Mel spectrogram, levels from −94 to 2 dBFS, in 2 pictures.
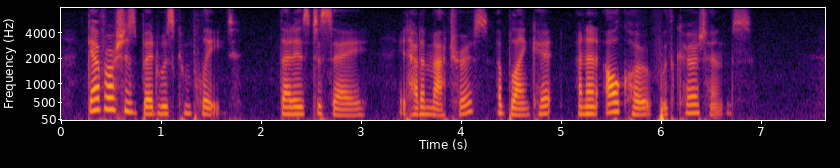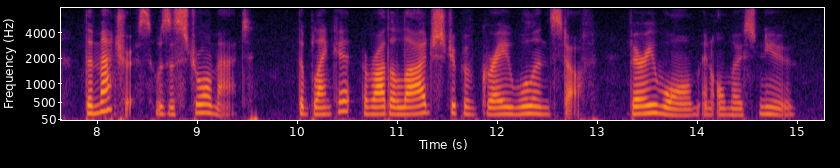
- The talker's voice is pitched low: No, high, 190 Hz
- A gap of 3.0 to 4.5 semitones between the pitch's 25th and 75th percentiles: No, narrow, 2.6 semitones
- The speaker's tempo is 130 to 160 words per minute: Yes, average, 155 wpm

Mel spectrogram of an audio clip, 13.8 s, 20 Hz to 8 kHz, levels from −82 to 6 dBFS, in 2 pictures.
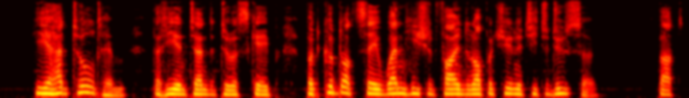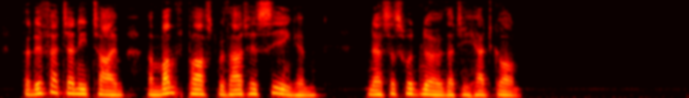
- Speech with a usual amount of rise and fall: Yes, average, 3.8 semitones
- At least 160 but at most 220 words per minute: Yes, average, 185 wpm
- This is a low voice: No, medium, 145 Hz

